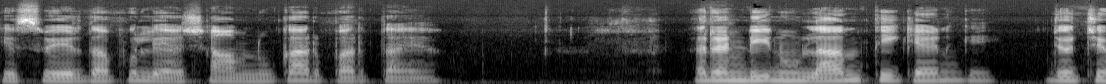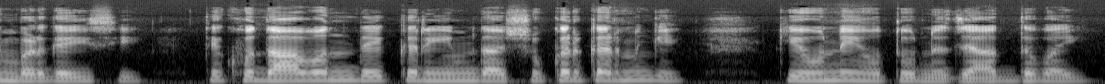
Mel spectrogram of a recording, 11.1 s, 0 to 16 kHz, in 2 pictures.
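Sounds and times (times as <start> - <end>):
woman narrating: 0.0 - 2.2, 3.4 - 11.0.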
